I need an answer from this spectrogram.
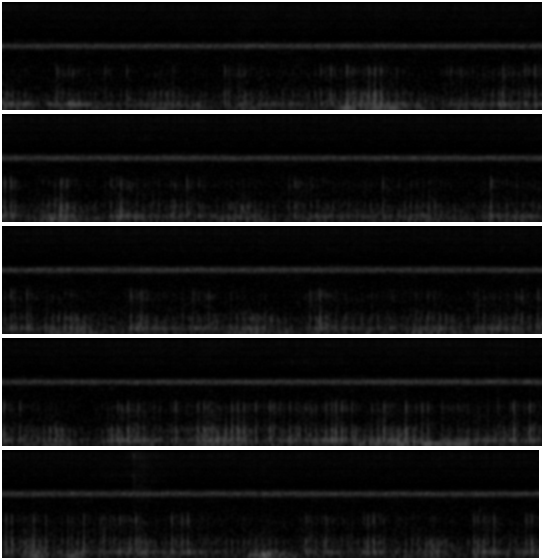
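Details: Domestic cat snoring softly while asleep on a person's arm, a quiet, rhythmic rasping breath repeated in short bursts, with a steady high electrical whine in the background.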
